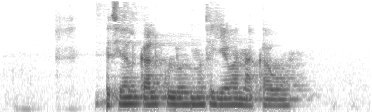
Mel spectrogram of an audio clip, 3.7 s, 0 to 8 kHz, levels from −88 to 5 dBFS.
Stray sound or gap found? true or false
false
